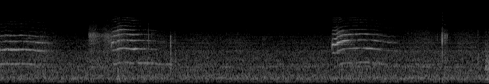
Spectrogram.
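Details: Female Maine Coon cat from a compilation following her from kitten to adult: short high meows in quick pairs near the start, then a pause before another bright rising-falling meow, over a quiet room background.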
